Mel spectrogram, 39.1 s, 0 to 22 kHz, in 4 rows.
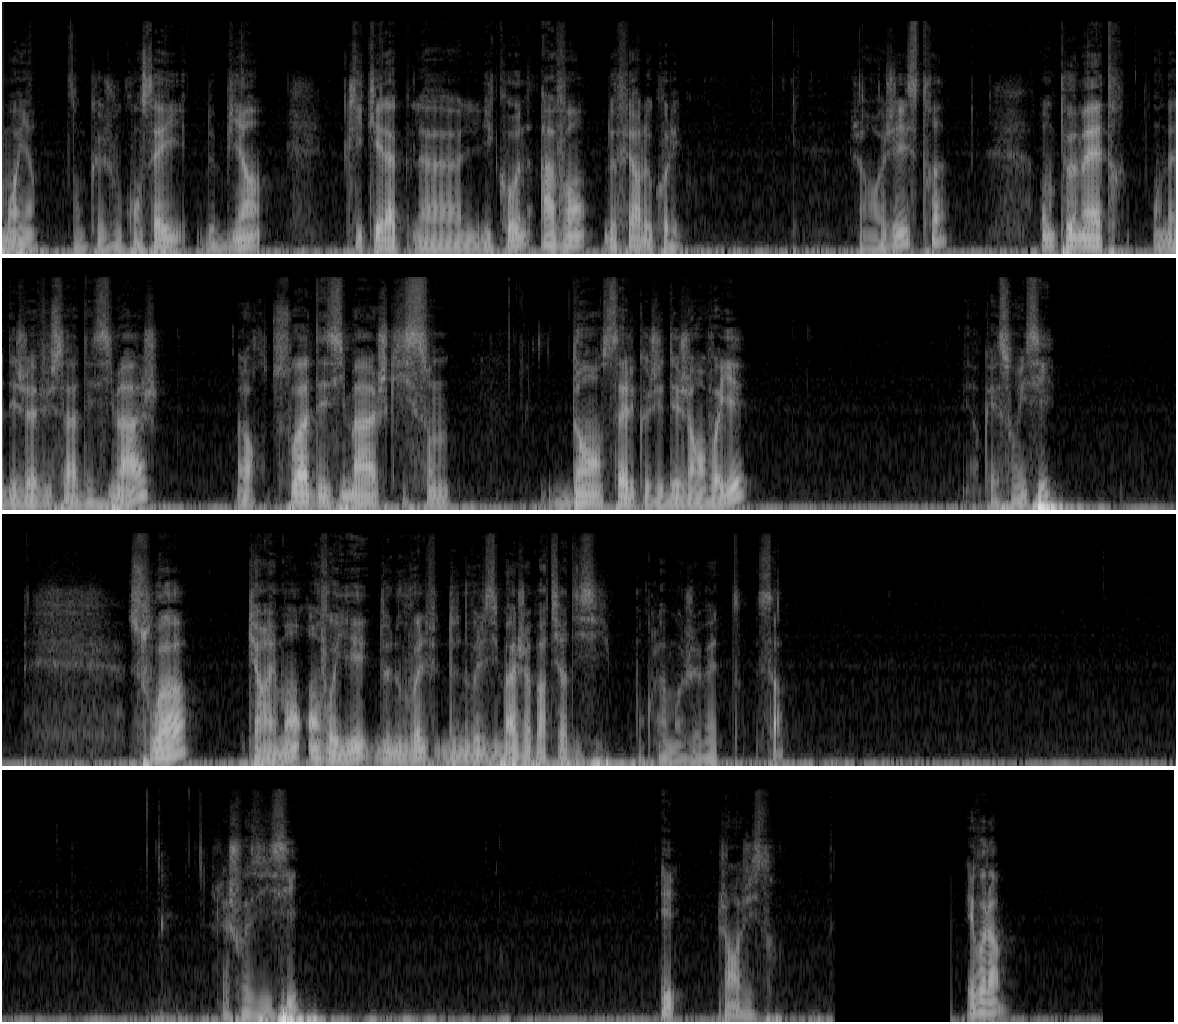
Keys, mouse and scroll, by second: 7.1 click, 9.8-11.4 drag, 14.7 click, 16.4 click, 25.3 click, 29.0-29.4 scroll up 2, 29.8 click, 33.4 click, 35.7 click.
